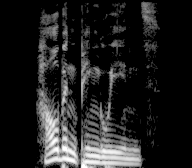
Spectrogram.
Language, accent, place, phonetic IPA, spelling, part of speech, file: German, Germany, Berlin, [ˈhaʊ̯bn̩ˌpɪŋɡuiːns], Haubenpinguins, noun, De-Haubenpinguins.ogg
- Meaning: genitive singular of Haubenpinguin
